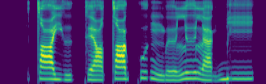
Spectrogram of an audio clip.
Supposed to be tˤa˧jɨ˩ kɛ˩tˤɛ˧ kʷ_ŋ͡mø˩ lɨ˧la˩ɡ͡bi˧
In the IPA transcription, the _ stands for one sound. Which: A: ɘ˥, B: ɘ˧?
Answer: A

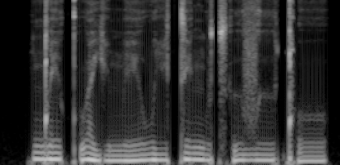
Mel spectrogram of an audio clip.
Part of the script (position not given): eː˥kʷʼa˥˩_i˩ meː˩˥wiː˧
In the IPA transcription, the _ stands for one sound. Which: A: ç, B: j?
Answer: B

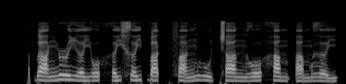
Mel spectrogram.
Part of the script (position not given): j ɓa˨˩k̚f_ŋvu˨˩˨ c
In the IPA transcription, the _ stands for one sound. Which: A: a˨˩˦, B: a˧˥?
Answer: A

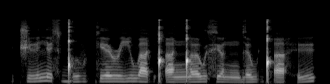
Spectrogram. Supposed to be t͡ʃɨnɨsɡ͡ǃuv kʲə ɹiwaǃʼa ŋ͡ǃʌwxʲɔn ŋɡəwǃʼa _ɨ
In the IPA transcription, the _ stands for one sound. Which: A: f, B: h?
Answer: B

